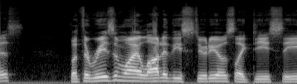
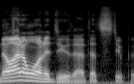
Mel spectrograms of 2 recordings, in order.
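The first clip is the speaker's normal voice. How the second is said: ordinary talk, nothing marked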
